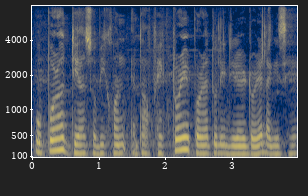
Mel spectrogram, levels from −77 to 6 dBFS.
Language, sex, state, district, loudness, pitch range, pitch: Assamese, male, Assam, Sonitpur, -16 LUFS, 155-170 Hz, 160 Hz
